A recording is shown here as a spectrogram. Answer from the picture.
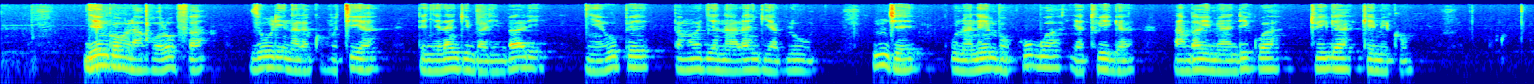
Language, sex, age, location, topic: Swahili, male, 25-35, Dar es Salaam, agriculture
